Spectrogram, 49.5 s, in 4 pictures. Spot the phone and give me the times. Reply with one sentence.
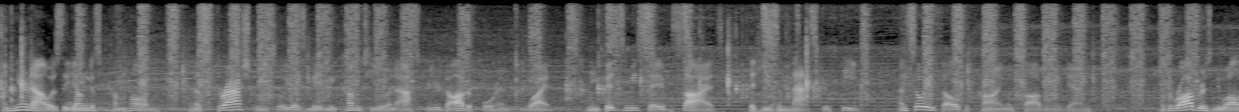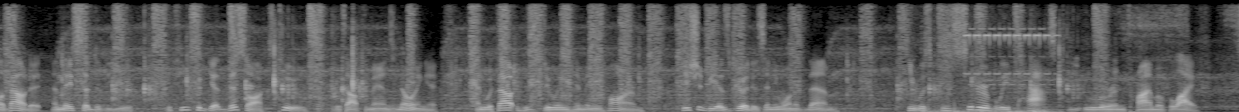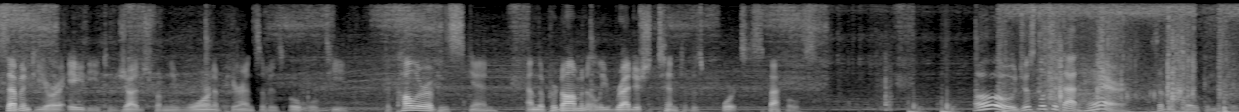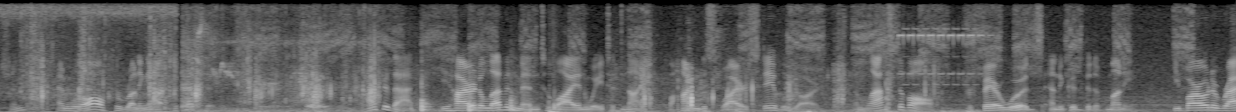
You can hear the phone from 21.6 to 23.1 s and from 46.0 to 47.1 s.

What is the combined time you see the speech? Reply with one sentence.
You can hear the speech for 45 seconds altogether.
